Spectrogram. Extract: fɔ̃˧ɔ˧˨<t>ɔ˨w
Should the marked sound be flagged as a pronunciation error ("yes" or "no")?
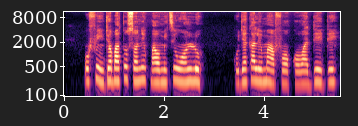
yes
